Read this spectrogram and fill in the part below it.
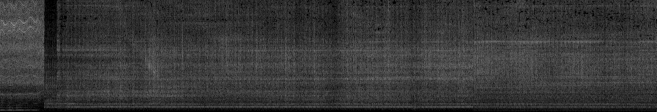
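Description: A band saw hums and cuts through a block of wood.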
